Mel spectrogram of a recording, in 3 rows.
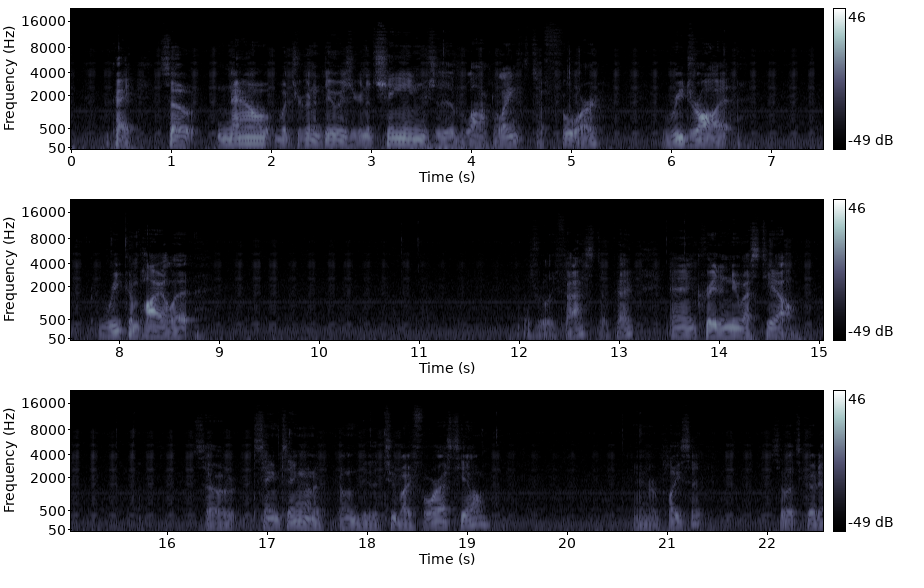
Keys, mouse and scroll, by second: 3.0-3.9 drag, 5.0 4, 6.4 click, 8.0 click, 10.9 click, 13.5 click, 15.5 click, 17.1 click, 18.1 click, 19.2 click, 20.6 click.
